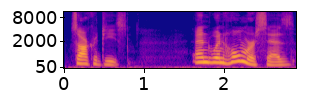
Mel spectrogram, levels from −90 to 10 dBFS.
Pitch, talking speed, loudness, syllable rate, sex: 195 Hz, 105 wpm, -18 LUFS, 4.1 syllables/s, male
